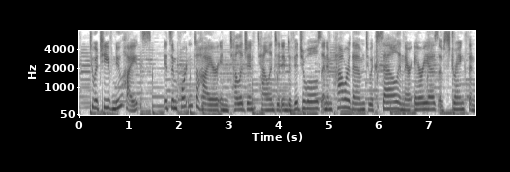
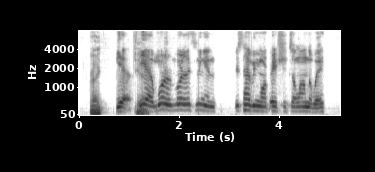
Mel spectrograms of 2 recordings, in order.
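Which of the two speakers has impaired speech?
The second: cerebral palsy; since birth, uses wheelchair; speech unaffected.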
